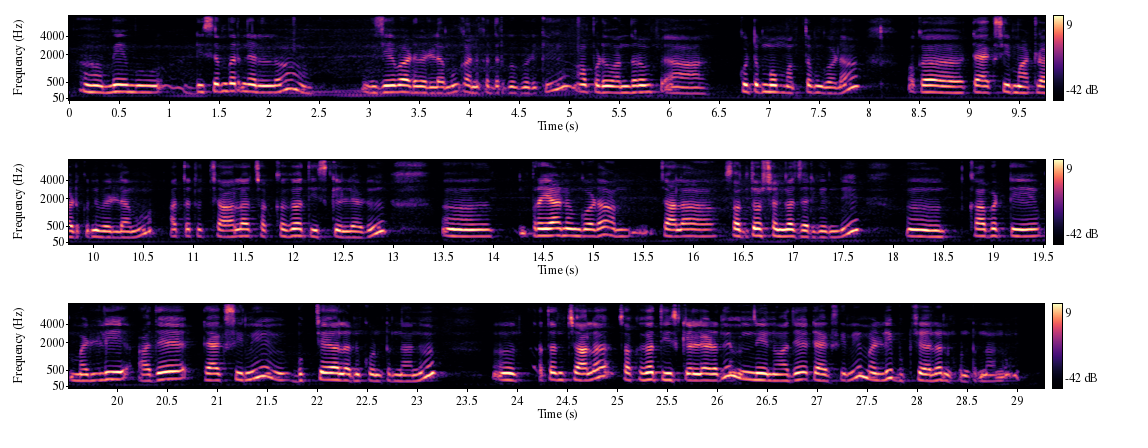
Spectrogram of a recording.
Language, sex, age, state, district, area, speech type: Telugu, female, 45-60, Andhra Pradesh, Krishna, rural, spontaneous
